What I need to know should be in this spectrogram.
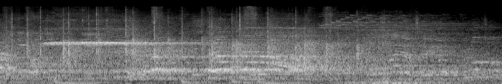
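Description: Young men shout and cheer with excitement.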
